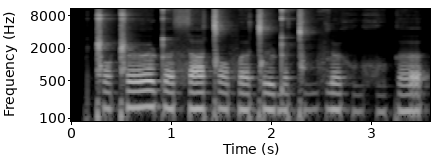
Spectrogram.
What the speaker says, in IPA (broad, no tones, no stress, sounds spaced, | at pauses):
ǁ ɔ ǁ œː ʈ ɐ s a ǀ ɔ f ɐː ǀ ø ɖ ɐ ǀ ṳ f l œ x ṳ x o̤ k ɐː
